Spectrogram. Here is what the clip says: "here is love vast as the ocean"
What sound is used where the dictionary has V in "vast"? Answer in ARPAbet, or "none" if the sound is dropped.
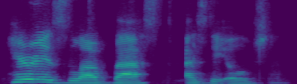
V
